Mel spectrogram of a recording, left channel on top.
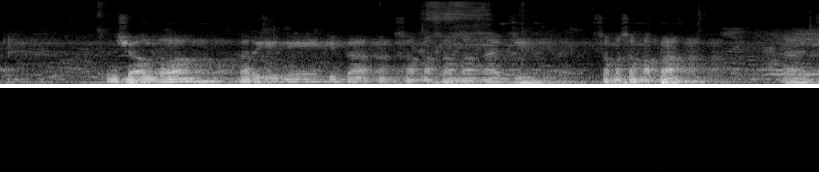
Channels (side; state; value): right; silent; 64 dB below the other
